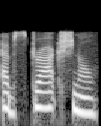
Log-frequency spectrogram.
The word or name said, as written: abstractional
